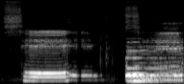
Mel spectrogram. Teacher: And I want you to make sure that you don't close to the NG, but that you elongate that I vowel as long as possible. Not in the back of your throat like, but sing.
